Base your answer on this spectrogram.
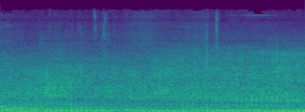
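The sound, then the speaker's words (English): A military helicopter flying overhead makes a continuous, dense rotor roar that stays loud and steady throughout, with heavy low rumble and no breaks. “We've got a helicopter flying overhead. Oh shit, it's actually a military helicopter.”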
